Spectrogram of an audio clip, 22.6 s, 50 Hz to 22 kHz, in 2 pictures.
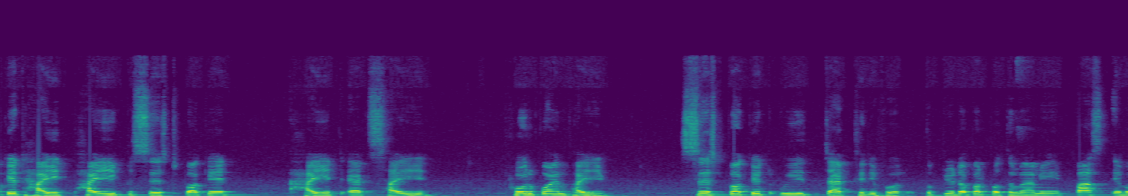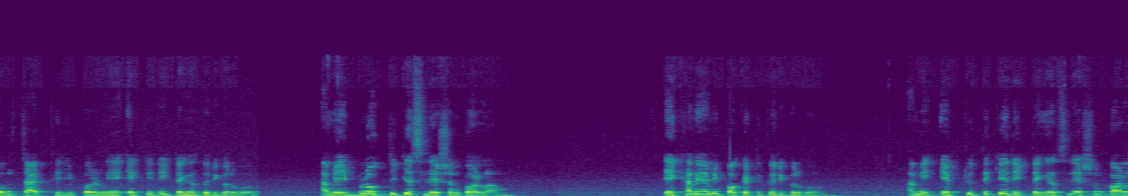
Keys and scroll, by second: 16.9 Home.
